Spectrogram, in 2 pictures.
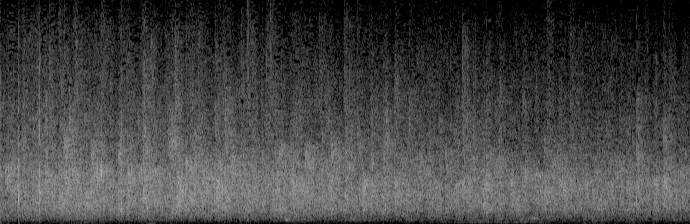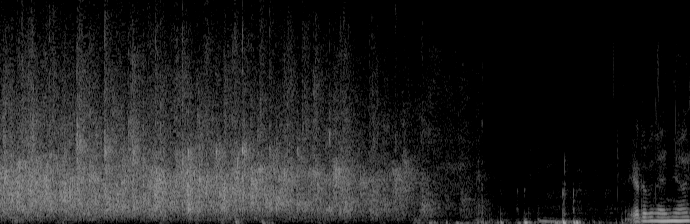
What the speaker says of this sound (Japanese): さあ、先生を大きな拍手でお迎えします。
